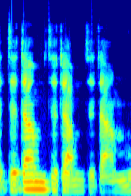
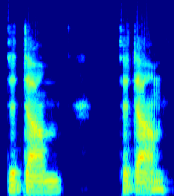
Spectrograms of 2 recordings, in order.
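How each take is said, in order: First: "da-dum, da-dum, da-dum" rattled off fast, light then strong each time; quick iambic rhythm. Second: "da-dum" with a soft first beat and a punched second beat; iambic da-dum. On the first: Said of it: "a da-dum, da-dum, da-dum rhythm". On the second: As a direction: tap out "da-dum" like a heartbeat, weak then strong. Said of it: "unstressed syllable followed by a stressed syllable". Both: Shown as a demonstration.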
